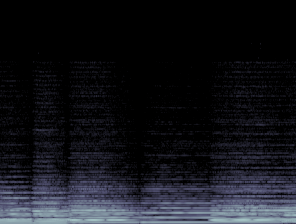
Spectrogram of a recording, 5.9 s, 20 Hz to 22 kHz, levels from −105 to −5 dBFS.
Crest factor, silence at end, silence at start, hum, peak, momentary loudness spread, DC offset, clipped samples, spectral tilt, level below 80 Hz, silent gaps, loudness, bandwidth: 12 dB; 0 s; 0 s; none; -22 dBFS; 10 LU; under 0.1%; under 0.1%; -8 dB/octave; under -90 dBFS; none; -36 LUFS; 6.6 kHz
